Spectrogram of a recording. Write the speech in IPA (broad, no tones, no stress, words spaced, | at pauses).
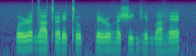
oɭɐ datʼœ ɾetʼʊpːe ɭoɦɐʃiɡʱe baɦɛ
